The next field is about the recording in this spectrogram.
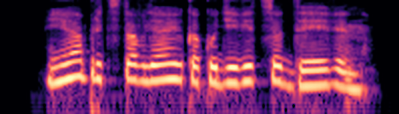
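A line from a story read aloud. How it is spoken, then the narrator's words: Gloomy mutter. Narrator (Russian): мрачно пробормотала я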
